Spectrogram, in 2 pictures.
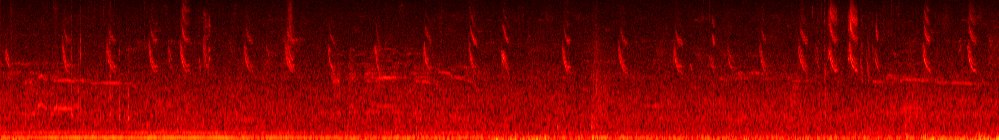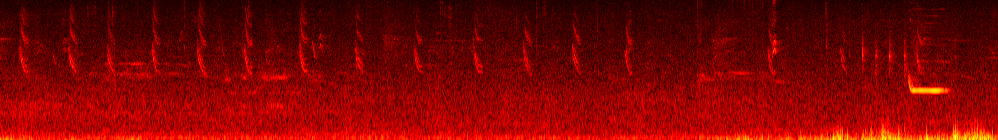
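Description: A small bird chirping steadily: short, high, falling chirps about once or twice a second, over faint roosters crowing in the distance. A steady low hum runs through the first half, a short whistle sounds near the end, and a low rumble rises over the last few seconds.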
